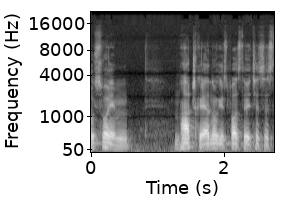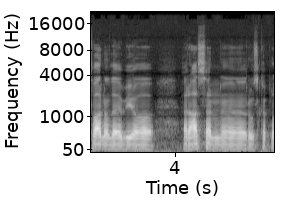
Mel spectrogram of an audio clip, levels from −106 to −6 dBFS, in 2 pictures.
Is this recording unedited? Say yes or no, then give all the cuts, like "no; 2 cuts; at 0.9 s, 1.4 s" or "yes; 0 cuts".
yes; 0 cuts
